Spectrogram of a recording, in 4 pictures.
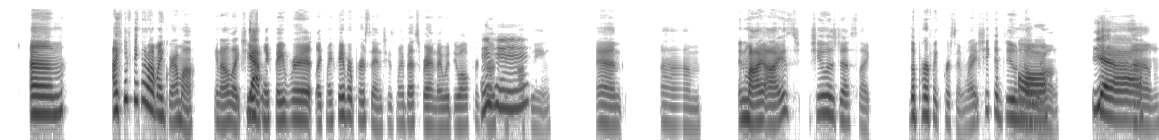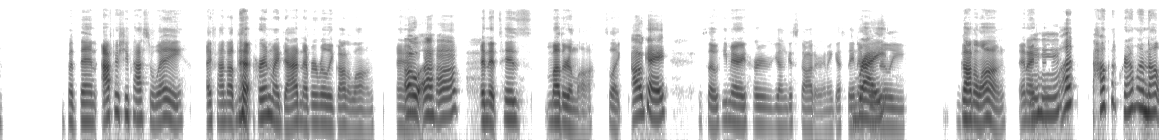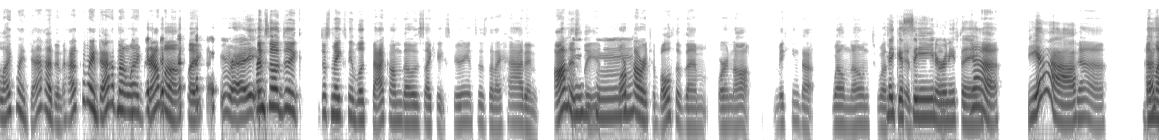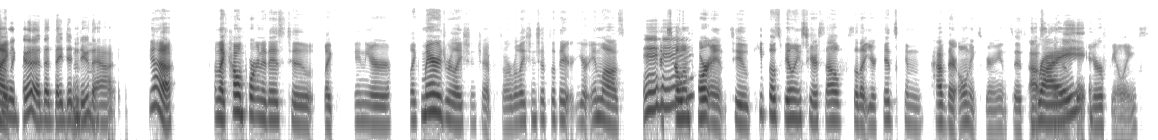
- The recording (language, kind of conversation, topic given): English, unstructured, How does revisiting old memories change our current feelings?
- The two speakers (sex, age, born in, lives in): female, 30-34, United States, United States; female, 60-64, United States, United States
- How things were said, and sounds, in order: laughing while speaking: "that"; other background noise; laugh; tapping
